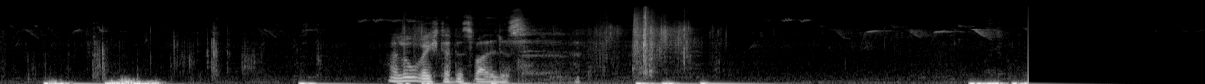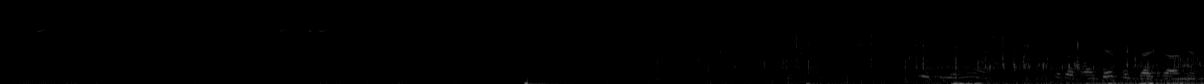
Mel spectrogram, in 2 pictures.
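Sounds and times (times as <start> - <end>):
small birds chirping: 0.0 - 10.3, 11.3 - 24.0
loud rumbling rustling noise: 0.4 - 2.1.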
